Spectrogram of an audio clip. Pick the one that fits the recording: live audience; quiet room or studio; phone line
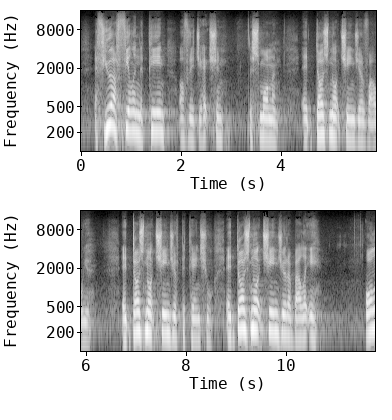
live audience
